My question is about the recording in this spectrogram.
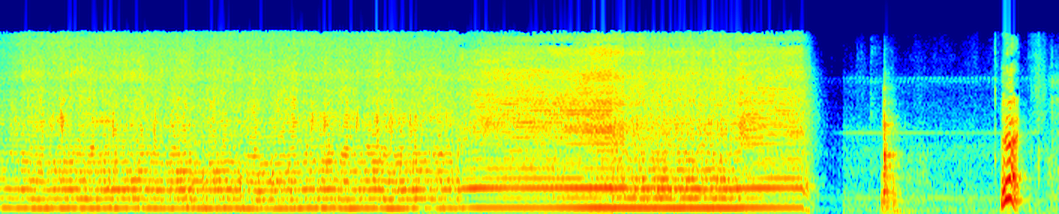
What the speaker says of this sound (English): now's the non-fun part of sanding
